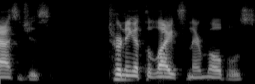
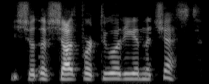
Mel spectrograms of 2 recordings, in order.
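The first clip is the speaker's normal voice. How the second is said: put-on higher French-accented voice, matter-of-fact; French accent, calmly second-guessing the shot; 6 semitones higher than usual. A narrator's reading. Abraham critiques the driver's plan, in a French accent. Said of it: "said the man with the French accent".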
